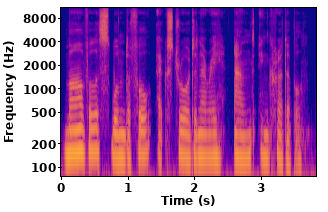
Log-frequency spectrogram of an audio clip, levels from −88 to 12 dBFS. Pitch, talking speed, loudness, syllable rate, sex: 135 Hz, 80 wpm, -21 LUFS, 4.8 syllables/s, male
